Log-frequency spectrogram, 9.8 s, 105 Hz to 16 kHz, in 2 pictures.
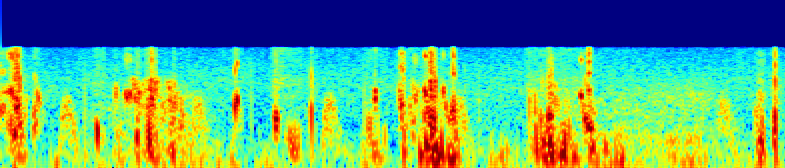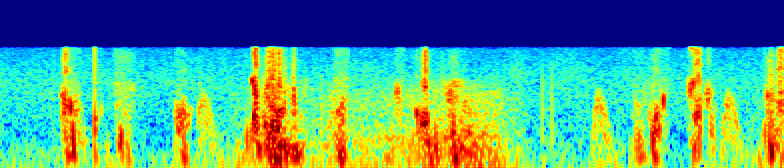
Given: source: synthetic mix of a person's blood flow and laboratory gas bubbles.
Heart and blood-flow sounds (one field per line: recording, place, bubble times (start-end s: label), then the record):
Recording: Doppler ultrasound of blood flow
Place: subclavian vein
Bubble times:
0.00-0.28 s: bubbles
0.57-0.66 s: bubbles
0.70-1.19 s: bubbles
1.43-1.52 s: bubbles
1.69-1.99 s: bubbles
2.27-2.43 s: bubbles
2.49-2.91 s: bubbles
3.28-3.75 s: bubbles
4.71-4.88 s: bubbles
5.28-5.41 s: bubbles
5.49-5.54 s: bubbles
5.61-5.75 s: bubbles
5.98-6.11 s: bubbles
6.42-6.83 s: bubbles
6.99-7.08 s: bubbles
7.36-7.44 s: bubbles
7.47-7.83 s: bubbles
8.85-9.08 s: bubbles
9.18-9.38 s: bubbles
9.67-9.81 s: bubbles
From the record:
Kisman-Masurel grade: 233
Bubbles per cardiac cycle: several, 3 to 8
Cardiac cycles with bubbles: 50 to 99%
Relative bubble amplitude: loud (0.450 to 0.775)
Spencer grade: 3 (all of the cardiac periods contain showers or single bubble signals, but not dominating or overriding the cardiac motion signals)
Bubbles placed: anywhere in the cardiac cycle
